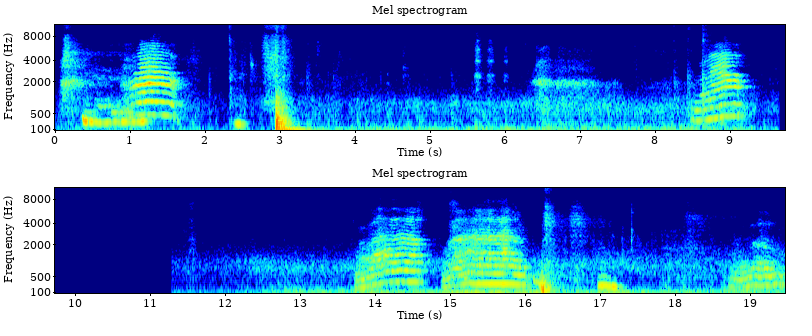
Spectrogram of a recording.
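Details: Sabian, a very talkative Savannah cat, searching for Sabina, gives a series of rising-falling meows, some long and wavering, in bursts with a quiet gap between them; one sharp knock is heard early on.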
